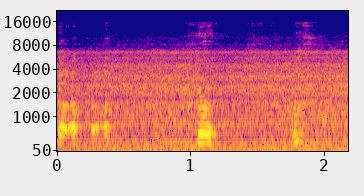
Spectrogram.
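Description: Steady machinery hum and hiss, like ship's machinery or ventilation, with a few short bits of a man's voice or laughter near the start, about a second in and near the end.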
